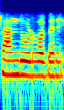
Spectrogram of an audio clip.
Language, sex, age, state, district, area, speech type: Marathi, female, 18-30, Maharashtra, Akola, rural, conversation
